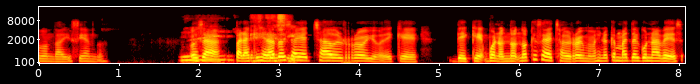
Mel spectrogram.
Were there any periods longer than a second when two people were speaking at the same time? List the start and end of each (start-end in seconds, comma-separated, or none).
1.9-3.4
